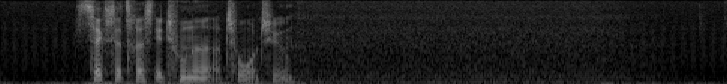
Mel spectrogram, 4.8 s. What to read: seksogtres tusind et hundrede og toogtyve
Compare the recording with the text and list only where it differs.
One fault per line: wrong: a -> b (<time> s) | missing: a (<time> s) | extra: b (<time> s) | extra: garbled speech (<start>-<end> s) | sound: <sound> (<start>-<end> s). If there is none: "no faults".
missing: tusind (1.0 s)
